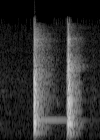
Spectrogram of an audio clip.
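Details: Trunk latch on an older car, remote release pressed: two sharp mechanical clacks half a second apart with a faint buzz between; the actuator works but the dirty, stuck latch won't rotate, to be cleaned and lubricated.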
